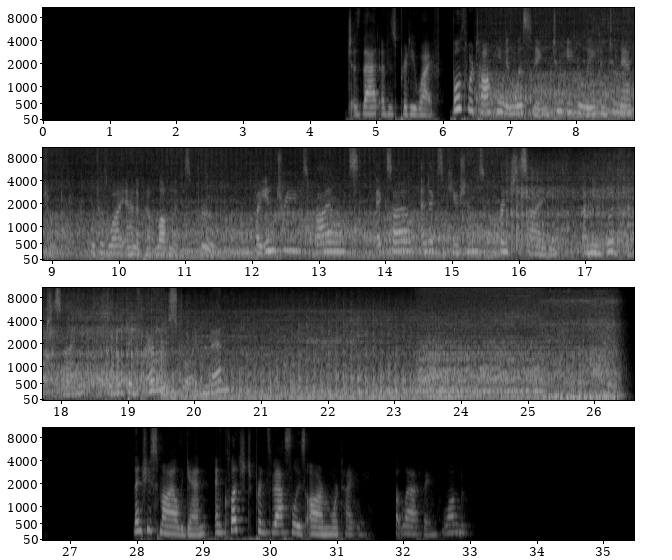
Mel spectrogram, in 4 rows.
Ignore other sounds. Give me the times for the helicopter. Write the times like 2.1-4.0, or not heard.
6.4-26.4.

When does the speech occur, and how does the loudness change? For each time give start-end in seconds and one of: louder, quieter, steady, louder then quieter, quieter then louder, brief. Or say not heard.
4.5-20.6 steady
27.9-32.9 quieter.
